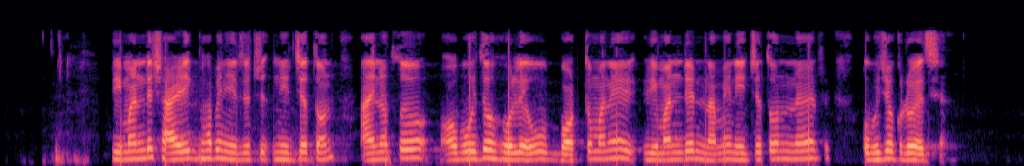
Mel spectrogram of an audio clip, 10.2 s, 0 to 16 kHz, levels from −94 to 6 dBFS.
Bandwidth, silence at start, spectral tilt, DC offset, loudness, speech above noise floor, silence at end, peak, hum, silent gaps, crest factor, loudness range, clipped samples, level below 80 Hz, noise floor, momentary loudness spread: 8.2 kHz; 0.55 s; -5.5 dB/octave; under 0.1%; -18 LUFS; 61 dB; 0.8 s; -2 dBFS; none; none; 18 dB; 2 LU; under 0.1%; -52 dBFS; -78 dBFS; 8 LU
